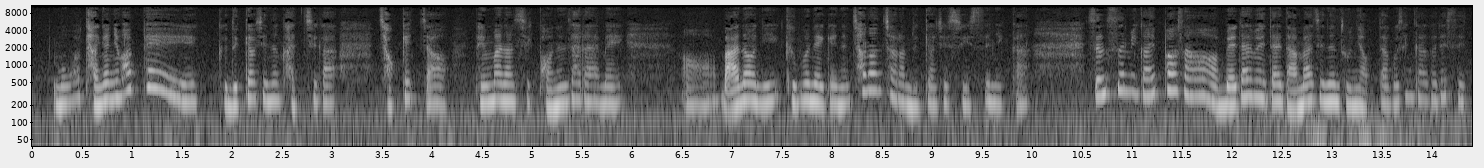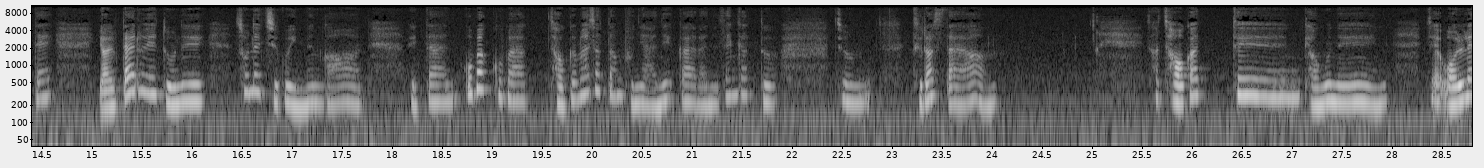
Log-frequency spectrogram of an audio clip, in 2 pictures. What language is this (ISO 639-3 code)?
kor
